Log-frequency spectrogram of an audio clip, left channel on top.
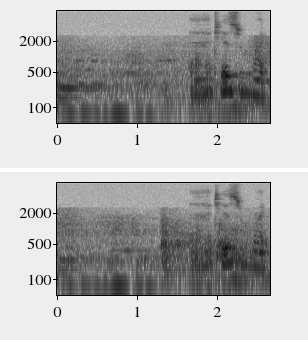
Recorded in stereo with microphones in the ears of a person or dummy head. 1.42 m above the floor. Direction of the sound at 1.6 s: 50° left (ahead or behind).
